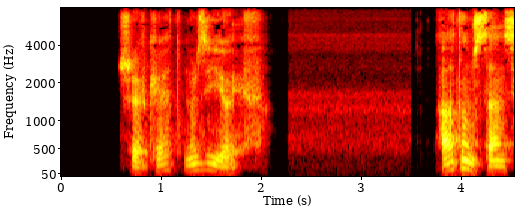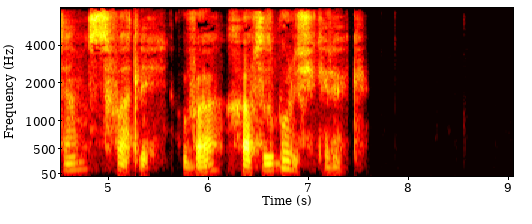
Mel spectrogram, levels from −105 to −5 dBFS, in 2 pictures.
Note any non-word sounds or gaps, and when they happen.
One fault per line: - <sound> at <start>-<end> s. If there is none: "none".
none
